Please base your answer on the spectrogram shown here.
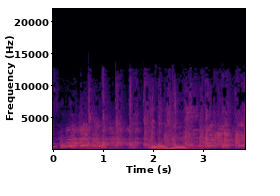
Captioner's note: laughter and applause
